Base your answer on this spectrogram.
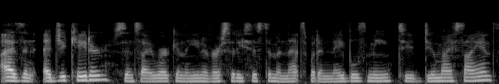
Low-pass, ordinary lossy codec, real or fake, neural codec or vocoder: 7.2 kHz; MP3, 32 kbps; real; none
